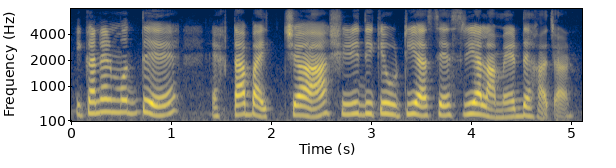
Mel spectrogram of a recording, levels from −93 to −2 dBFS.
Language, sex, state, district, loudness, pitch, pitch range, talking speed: Bengali, female, Assam, Hailakandi, -16 LUFS, 260 Hz, 235-280 Hz, 130 wpm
